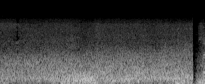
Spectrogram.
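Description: Ocean surf rolls and washes onto a beach where surf fishing is underway, a dense continuous roar of breaking waves mixed with gusty wind buffeting the microphone, with no voices.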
